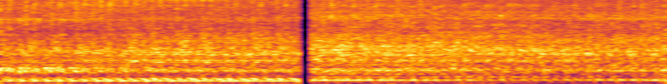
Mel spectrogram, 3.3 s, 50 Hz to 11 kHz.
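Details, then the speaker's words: 1950 Chevy 3600 truck old straight engine at steady idle after new radiator hoses and coolant, thermostat not yet open, gauge just above 150; smooth low beat, no knocks or misses; normal idle. "God, it just runs so good. That's no choke, no nothing."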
